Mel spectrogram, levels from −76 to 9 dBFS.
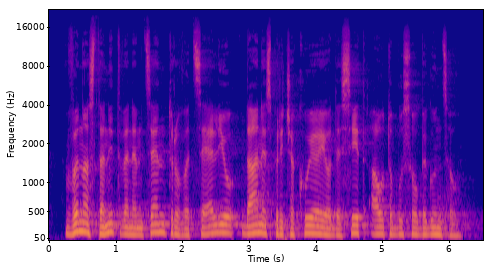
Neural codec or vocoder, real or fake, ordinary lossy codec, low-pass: none; real; none; 19.8 kHz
